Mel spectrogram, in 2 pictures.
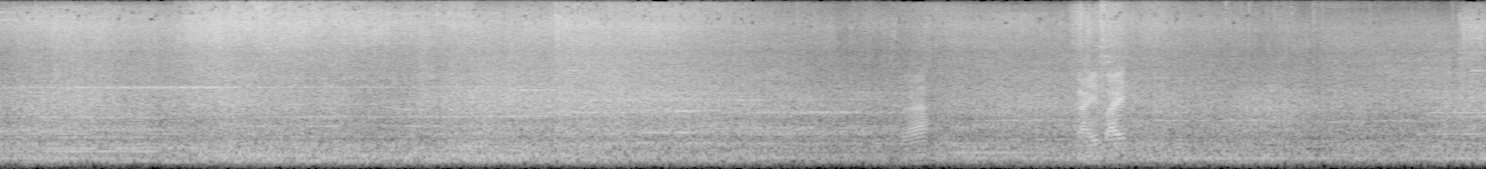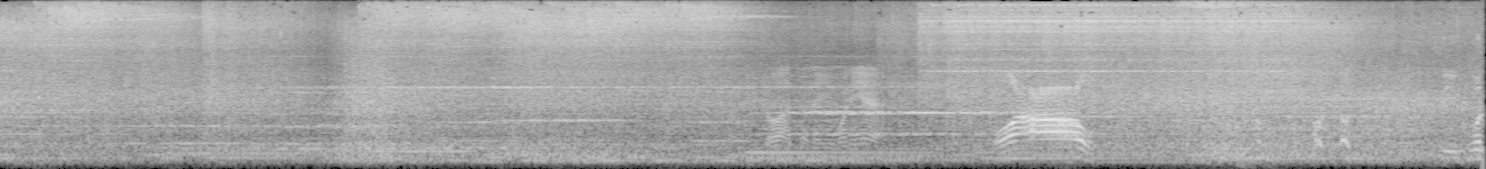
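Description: Splashing water sounds as a fighter moves through shallow water.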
